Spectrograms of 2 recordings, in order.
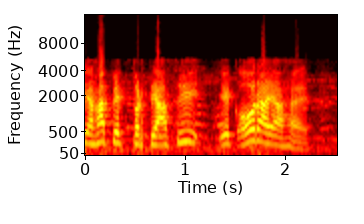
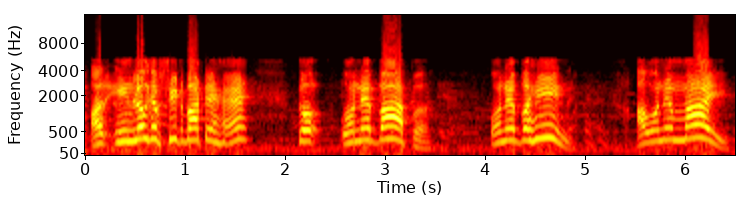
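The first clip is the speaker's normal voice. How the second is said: raised pitch, punching each item in a list; indignant rally oratory; 4 semitones higher than usual. Real, not acted. Party supporter attacking rivals' seat sharing, indignant oratory.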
